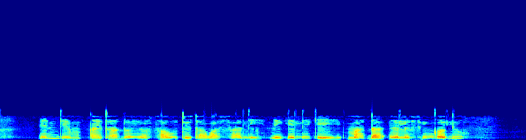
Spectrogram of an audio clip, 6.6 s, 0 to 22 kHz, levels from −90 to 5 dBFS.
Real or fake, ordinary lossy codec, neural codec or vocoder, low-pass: real; AAC, 16 kbps; none; 7.2 kHz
